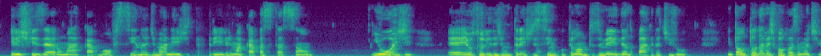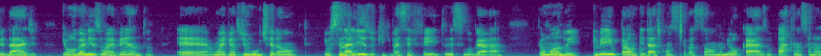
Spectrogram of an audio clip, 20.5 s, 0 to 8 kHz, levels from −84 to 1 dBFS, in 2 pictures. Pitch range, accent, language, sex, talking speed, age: 130-175 Hz, Brazilian, Portuguese, male, 205 wpm, 20-39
